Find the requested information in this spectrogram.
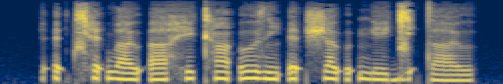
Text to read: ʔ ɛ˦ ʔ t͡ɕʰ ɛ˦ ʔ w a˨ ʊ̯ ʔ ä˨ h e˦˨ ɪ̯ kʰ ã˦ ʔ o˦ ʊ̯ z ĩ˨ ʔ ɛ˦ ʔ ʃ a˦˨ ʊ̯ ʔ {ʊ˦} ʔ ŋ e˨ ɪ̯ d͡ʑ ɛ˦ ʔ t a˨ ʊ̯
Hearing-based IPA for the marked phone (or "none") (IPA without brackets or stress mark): ʊ˦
